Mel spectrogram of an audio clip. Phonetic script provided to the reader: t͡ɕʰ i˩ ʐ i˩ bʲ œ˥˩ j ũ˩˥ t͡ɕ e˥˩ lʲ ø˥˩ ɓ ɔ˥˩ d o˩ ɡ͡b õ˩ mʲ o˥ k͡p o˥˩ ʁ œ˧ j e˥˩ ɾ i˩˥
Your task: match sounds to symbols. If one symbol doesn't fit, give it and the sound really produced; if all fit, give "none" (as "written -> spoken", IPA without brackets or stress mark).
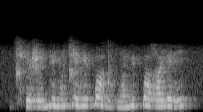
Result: none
